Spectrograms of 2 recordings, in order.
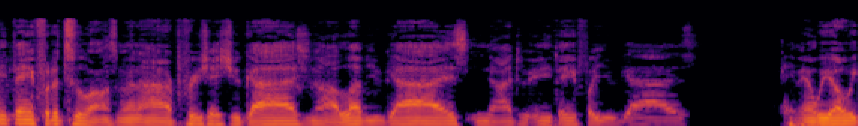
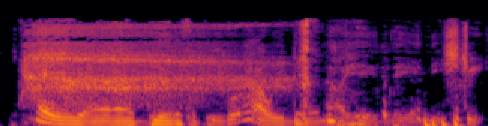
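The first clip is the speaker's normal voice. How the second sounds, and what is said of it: Sexy, seductive voice. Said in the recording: “With some sexy voice.”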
